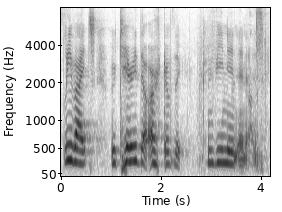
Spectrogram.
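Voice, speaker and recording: A woman's voice: on the high side, huge pitch swings, normal speed, dark tone, poor audio. A woman reading scripted narration aloud in an amateur play, stumbling now and then over words. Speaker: reader in a congregational skit.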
